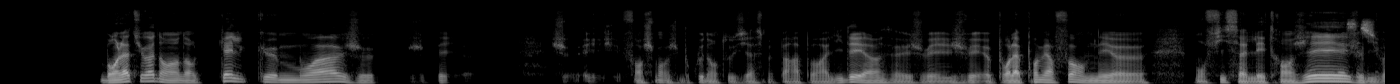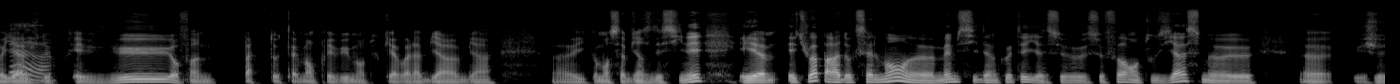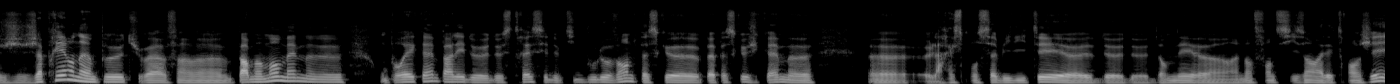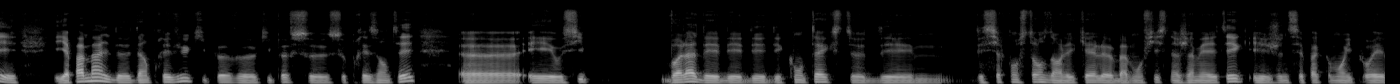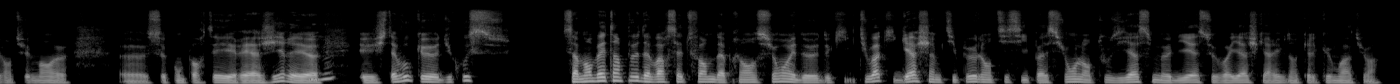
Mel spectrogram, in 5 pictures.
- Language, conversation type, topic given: French, advice, Comment gérer le stress quand mes voyages tournent mal ?
- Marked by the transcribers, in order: stressed: "prévu"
